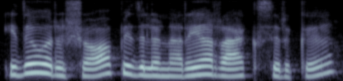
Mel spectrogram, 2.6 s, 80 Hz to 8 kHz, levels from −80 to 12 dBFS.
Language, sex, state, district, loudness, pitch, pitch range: Tamil, female, Tamil Nadu, Nilgiris, -15 LUFS, 230 Hz, 210-270 Hz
